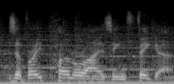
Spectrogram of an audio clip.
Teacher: This is a common feature of non-roic accents like received pronunciation where the rah sound is typically dropped unless it appears at the beginning of the syllable.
